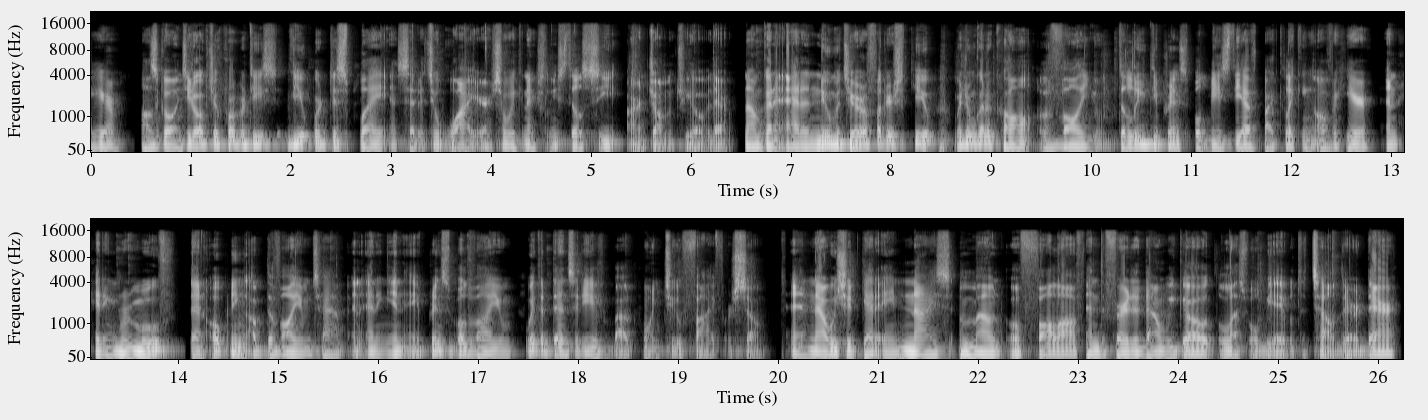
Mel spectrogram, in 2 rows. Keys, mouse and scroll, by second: 2.7-3.6 drag, 5.3 KP_0, 6.4 click, 7.3 click, 7.9 drag, 8.5 click, 8.6-13.4 shift+drag, 14.0 click, 15.2-16.8 drag, 17.5-19.6 drag, 22.7 click, 23.2 middle click, 24.6 KP_0, 25.3 space.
